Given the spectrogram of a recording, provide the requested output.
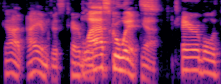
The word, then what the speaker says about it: Blazkowicz: Blazkowski. God, I am just terrible. Blazkowicz. Yeah, terrible with pronunciation of last names.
